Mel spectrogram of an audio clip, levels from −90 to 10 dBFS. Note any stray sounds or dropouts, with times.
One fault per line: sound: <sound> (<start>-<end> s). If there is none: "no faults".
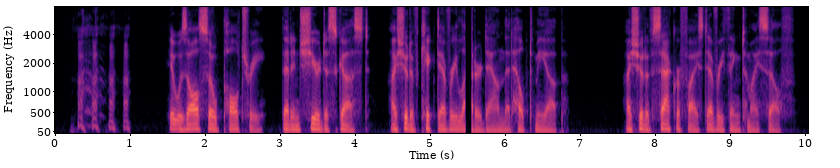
sound: laugh (0.2-1.0 s)
sound: dropout (5.5-5.6 s)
